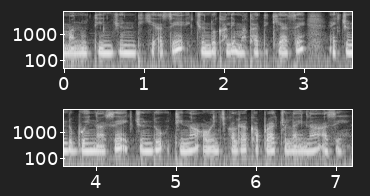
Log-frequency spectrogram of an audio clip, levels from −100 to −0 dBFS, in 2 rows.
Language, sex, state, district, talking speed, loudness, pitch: Nagamese, female, Nagaland, Kohima, 175 wpm, -18 LUFS, 195 Hz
